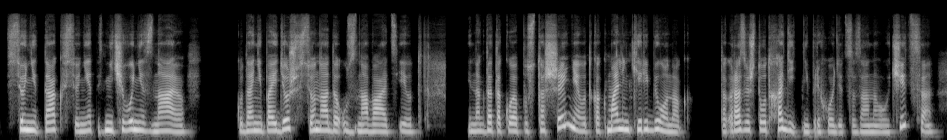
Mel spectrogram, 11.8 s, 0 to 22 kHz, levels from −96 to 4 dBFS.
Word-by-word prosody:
всё 210 - +2
не 200 -2 +6
так, 195 +5 +1
всё 170 - -5
нет 175 +2 -3
ничего 200 +1 +4
не 200 -2 +3
знаю, 170 -2 +1 0.6
куда 175 +1 -1
не 185 -1 0
пойдешь 185 +6 +3
всё 190 - -2
надо 190 -2 +2
узнавать. 170 -1 -1
И 175 - -4
вот 160 0 -10 0.6
иногда 175 +2 -1
такое 180 -1 -1
опустошение, 190 - +2
вот 175 - -6
как 180 0 -5
маленький 210 +1 +4
ребенок, 190 -8 -2 0.3
та 160 - -6
разве 195 +4 +1
что 200 - -1
вот 195 - -3
ходить 200 -9 0
не 160 - -4
приходится 160 0 -7
заново 155 0 -4
учиться. 165 - -2
180 Hz, 160 wpm, -21 LUFS, 165-200 Hz, 0.6 s, не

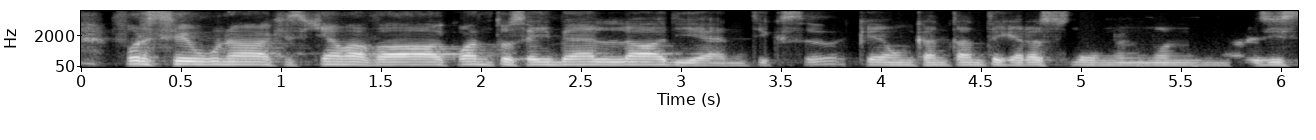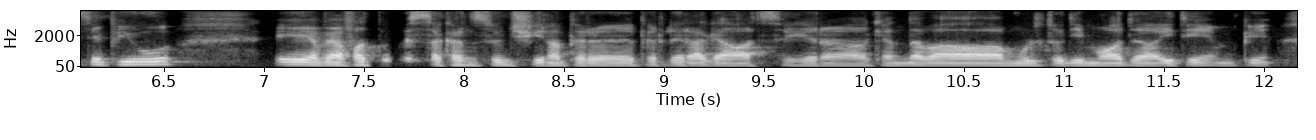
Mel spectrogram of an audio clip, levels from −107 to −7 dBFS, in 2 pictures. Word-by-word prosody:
forse 170 -1 +3
una 150 -1 +3
che 140 -2 -13
si 130 - -6
chiamava 140 -2 +4
“Quanto 145 -1 0
6 140 +1 +1
bella“ 145 0 +2
di 125 -2 -2
Entics, 120 +7 -8
che - - -6
è - - 0
un 125 -1 -4
cantante 125 +1 -3
che - - -4
adesso 130 0 -2
non 125 -1 -6
non 120 0 -7 0.2
non 120 -1 -13
esiste 130 +3 -1
più, 150 +2 +2 0.5
e 135 -1 +5
aveva 125 0 +5
fatto 385 - -1
questa 430 -2 0
canzoncina 120 0 -2
per 115 0 -2
per 120 +1 -10
le 120 - -2
ragazze, 105 -2 -1
che 105 - -12
era 110 -1 -5
che 105 - -15
andava 115 -1 +3
molto 115 +1 -5
di 120 0 -3
moda 115 0 0
ai 115 +1 0
tempi. 120 0 -8
125 Hz, 190 wpm, -25 LUFS, 115-140 Hz, 0.5 s, e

